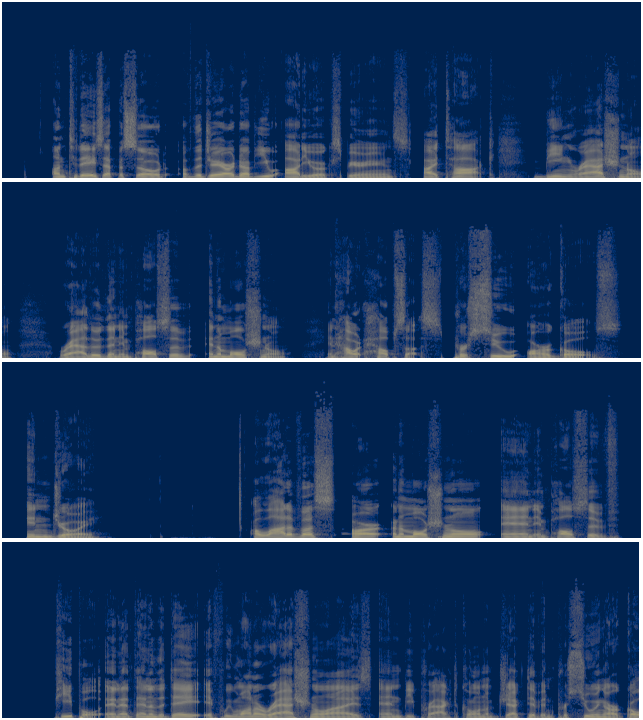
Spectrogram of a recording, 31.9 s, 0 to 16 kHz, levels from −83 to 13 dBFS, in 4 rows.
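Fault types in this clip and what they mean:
wrong sample rate: playback runs at a lower rate than capture with no conversion, which fits 44.1 kHz material played at 32 kHz. Throughout, the speech moves at 0.726 times normal speed and sits 5.55 semitones lower, sounding slow, deep and dragged.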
